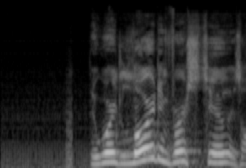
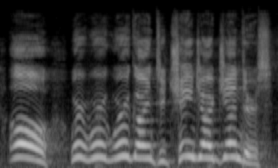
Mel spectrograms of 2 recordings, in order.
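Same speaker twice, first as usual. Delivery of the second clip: higher, louder mock boast of the proud; 6 semitones higher, 5 dB louder than usual. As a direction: ham up the rebels' bragging. Mocking rebels' boasts.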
